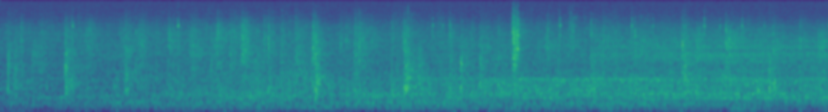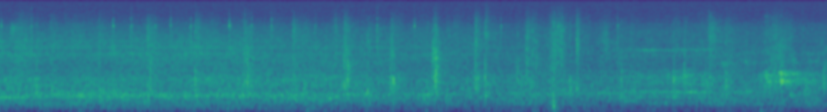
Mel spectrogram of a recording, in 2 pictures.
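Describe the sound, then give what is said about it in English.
A train rumbles steadily through a station and down into a tunnel, its wheels clattering with scattered sharp clicks and faint metallic squeals over a constant low roar, loud throughout. “I hear a train down there.”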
